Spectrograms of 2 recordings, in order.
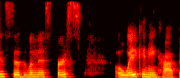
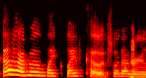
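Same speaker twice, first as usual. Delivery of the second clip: mock breezy; 8 semitones higher than usual. Mock casual self quote.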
